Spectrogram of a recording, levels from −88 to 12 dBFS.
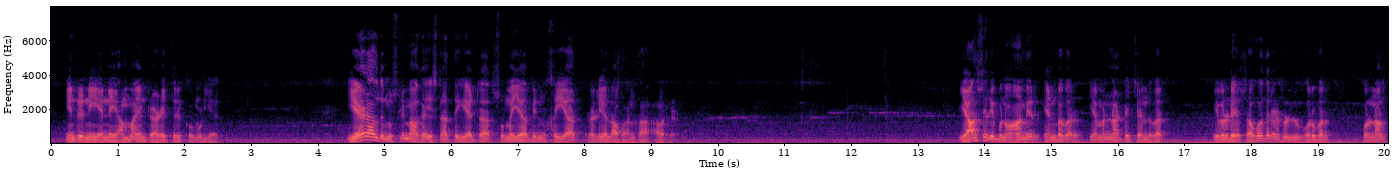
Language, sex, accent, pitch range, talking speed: Tamil, male, native, 95-125 Hz, 85 wpm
